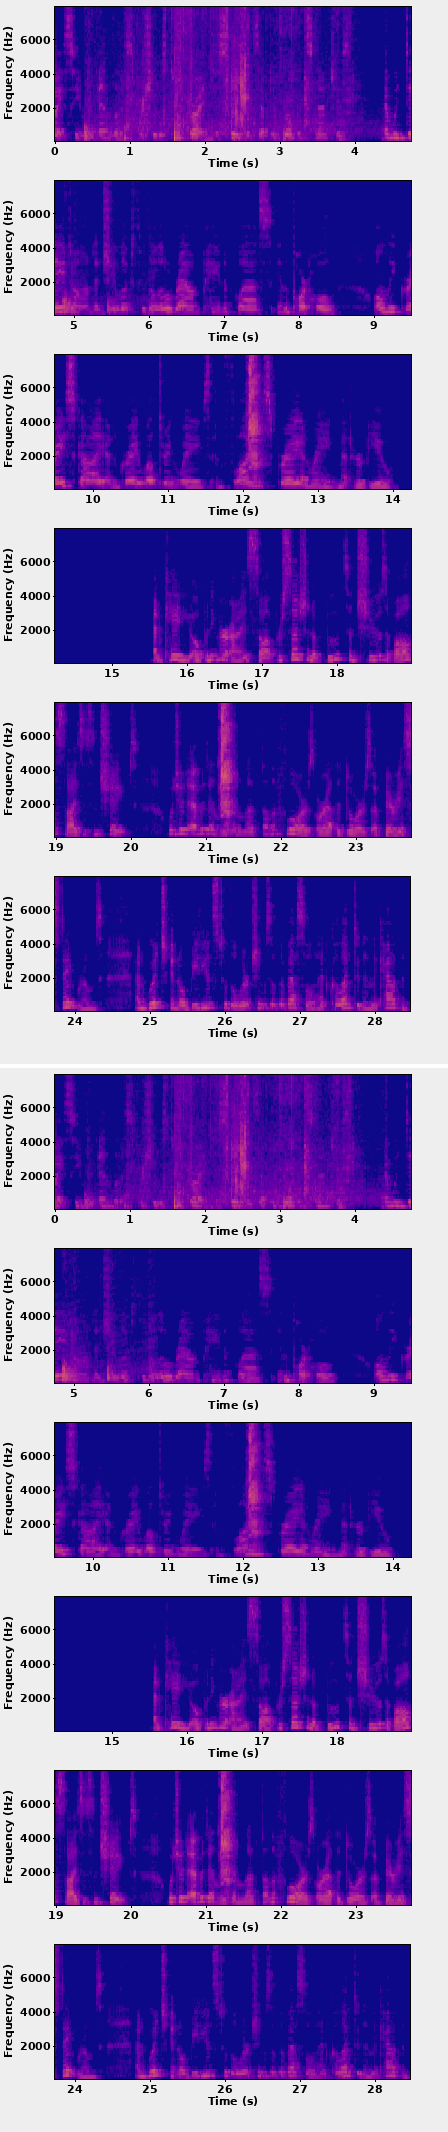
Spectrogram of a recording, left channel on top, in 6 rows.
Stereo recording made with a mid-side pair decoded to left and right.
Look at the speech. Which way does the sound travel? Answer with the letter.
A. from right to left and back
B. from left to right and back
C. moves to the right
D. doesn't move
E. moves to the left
B.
